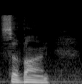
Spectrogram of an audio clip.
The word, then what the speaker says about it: Savon: And there's a correction on that pronunciation. It's simply French, not that complicated. Savon from Ali Farka Touré.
